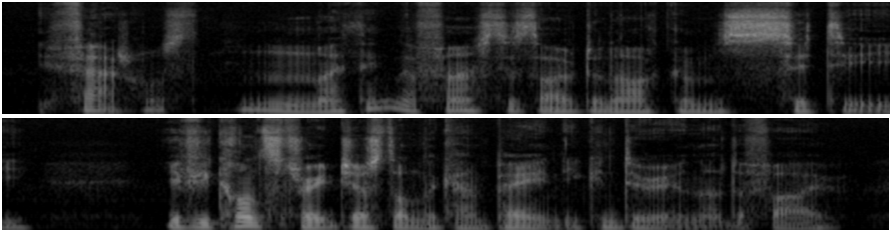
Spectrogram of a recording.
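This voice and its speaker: A mumbling man with a very deep, low pitch, vocal fry and very wide pitch swings, at a fairly quick pace, in a very clean recording with a silent background. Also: big swings in loudness. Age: adult. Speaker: gaming streamer. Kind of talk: live stream gameplay commentary.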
